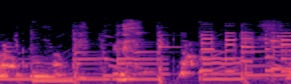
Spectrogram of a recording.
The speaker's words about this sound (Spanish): Puta, están ladrando, pero furioso.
